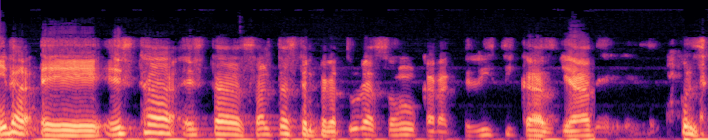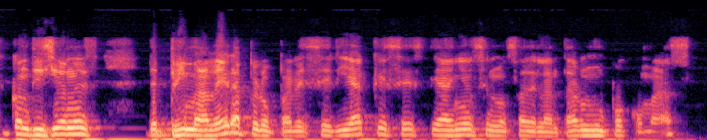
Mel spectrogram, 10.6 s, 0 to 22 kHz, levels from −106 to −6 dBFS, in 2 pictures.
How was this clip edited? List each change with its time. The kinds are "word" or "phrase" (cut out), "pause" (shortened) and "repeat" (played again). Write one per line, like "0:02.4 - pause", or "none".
0:04.5 - word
